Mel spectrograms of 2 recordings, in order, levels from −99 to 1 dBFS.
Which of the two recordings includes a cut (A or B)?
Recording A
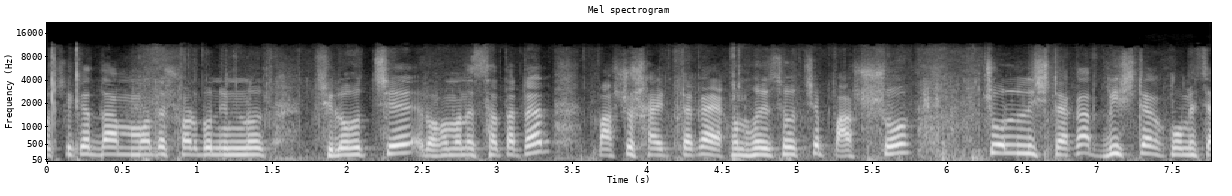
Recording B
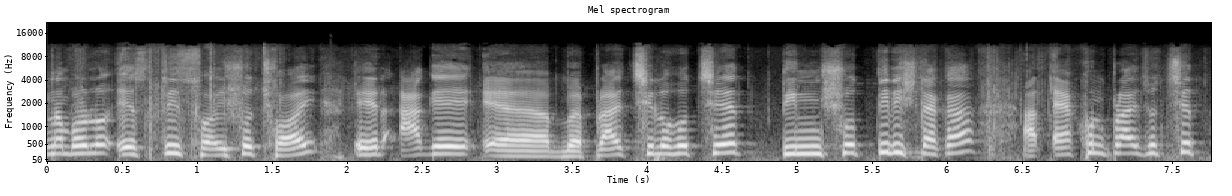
B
